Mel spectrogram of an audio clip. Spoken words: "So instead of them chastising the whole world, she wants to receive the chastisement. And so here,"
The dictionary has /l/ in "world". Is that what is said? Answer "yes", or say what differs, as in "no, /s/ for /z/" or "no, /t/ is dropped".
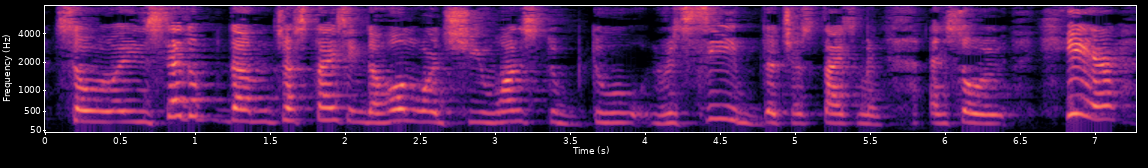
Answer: no, /l/ is dropped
